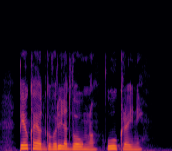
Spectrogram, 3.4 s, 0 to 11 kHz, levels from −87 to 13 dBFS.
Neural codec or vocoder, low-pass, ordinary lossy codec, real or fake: codec, 16 kHz, 8 kbps, FreqCodec, larger model; 7.2 kHz; none; fake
